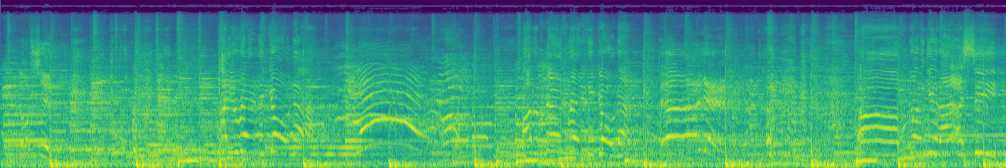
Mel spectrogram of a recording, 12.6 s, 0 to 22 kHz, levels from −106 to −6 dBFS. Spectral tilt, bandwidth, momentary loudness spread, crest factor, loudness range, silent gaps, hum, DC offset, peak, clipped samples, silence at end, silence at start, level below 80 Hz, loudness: -5 dB/octave; 16 kHz; 3 LU; 12 dB; 1 LU; none; none; under 0.1%; -2 dBFS; under 0.1%; 0 s; 0 s; -22 dBFS; -13 LUFS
